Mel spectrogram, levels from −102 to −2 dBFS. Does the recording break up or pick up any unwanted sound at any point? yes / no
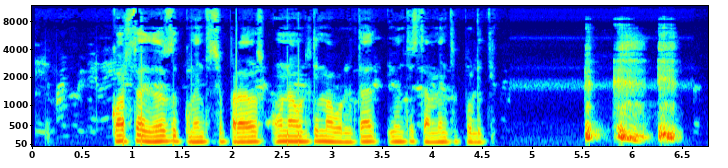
yes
